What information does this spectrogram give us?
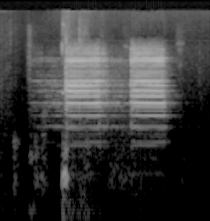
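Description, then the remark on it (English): Two loud, harsh electronic alarm blasts, each lasting under a second with a short gap between, buzzing with dense harmonics; an alarm set in case of falling asleep while sunbathing. “I'd been in the garden sunbathing, and I set my alarm in case oh. I fell asleep”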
